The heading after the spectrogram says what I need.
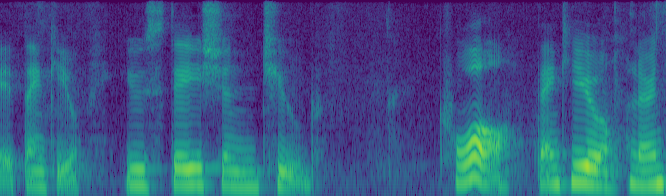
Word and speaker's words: Eustachian: tube that's how you say it thank you eustachian tube cool thank you learning something new so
